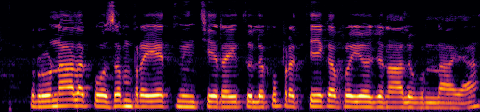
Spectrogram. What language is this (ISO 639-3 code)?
tel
